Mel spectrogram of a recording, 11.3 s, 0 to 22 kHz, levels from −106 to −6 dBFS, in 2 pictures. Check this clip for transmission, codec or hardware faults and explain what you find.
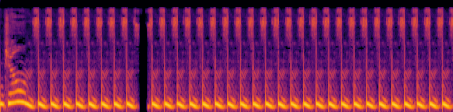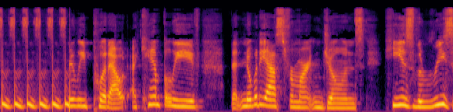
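Two faults stand out, and the second falls inside the first.

From 0.48 s to 6.53 s the sound stutters in place: one slice about 0.16 s long plays back to back, identical each pass, roughly 38 times, before normal speech resumes at "put out I can't". This is a broken-record loop. The likely cause is a stalled player, encoder or stream that kept resending the last buffered fragment, so six seconds of the original audio never arrived.

Between 1.69 s and 1.86 s the repeating pattern briefly drops out. The level fades down, sits silent, and fades back up with soft edges. This is AAC frame loss with muting. The decoder zeroed the spectrum of the missing material, and the overlapping transform windows smeared that silence into gentle ramps on both sides. The gap of about 128 ms fits three lost AAC frames.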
